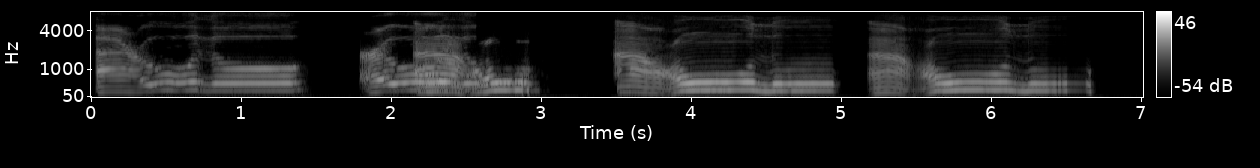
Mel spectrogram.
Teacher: Ainnya nggak mau masuk hidung.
